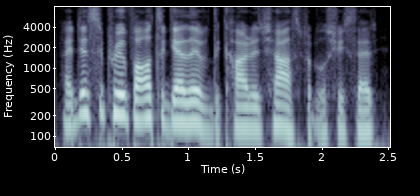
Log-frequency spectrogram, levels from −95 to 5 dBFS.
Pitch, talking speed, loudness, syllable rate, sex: 150 Hz, 215 wpm, -18 LUFS, 8.2 syllables/s, male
